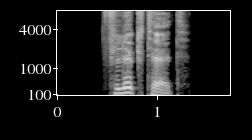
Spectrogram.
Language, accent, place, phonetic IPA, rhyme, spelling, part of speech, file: German, Germany, Berlin, [ˈp͡flʏktət], -ʏktət, pflücktet, verb, De-pflücktet.ogg
- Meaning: inflection of pflücken: 1. second-person plural preterite 2. second-person plural subjunctive II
